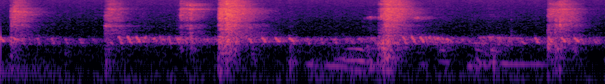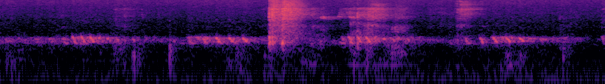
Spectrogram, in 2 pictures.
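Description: Rifles slap and clack sharply during a drill.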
